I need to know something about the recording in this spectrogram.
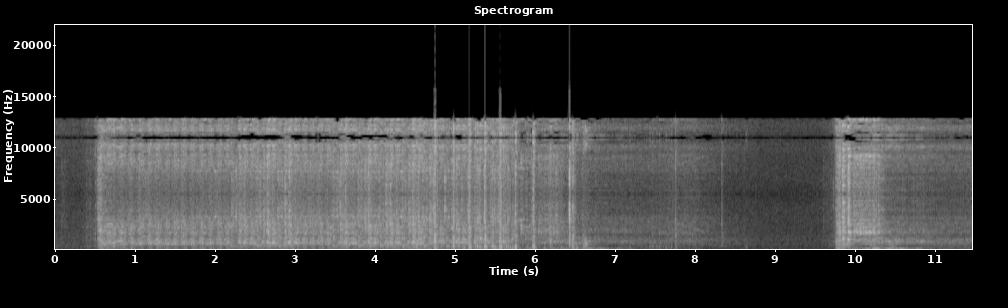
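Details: Chevrolet K3500 diesel with 4L80E transmission, sat six months, cold start on starting fluid: long steady cranking around three and a half beats a second with no catch, starter winding down twice; not firing.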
